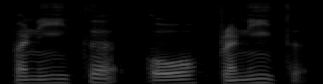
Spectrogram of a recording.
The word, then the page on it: paneeta: Pali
